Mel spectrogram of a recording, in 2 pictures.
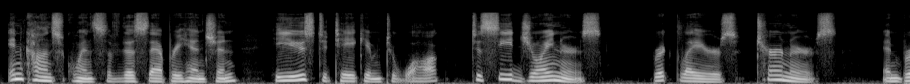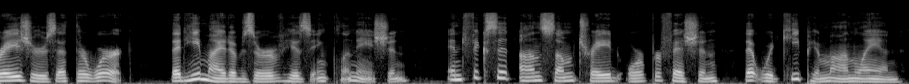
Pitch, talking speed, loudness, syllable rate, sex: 160 Hz, 140 wpm, -19 LUFS, 3.9 syllables/s, female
